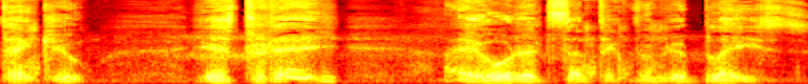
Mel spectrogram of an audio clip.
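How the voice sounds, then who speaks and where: The man speaks at a moderate pace. His put-on character voice is raspy. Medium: solo performance. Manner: broken, halting English.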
